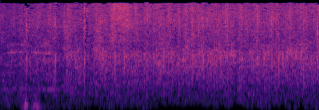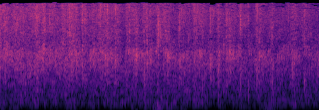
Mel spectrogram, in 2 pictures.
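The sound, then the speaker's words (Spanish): A crowd applauds steadily and loudly for several seconds for a pastor's wife, a dense wash of many hands clapping at once with no pauses and no voices standing out. “Un aplauso a la pastora.”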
